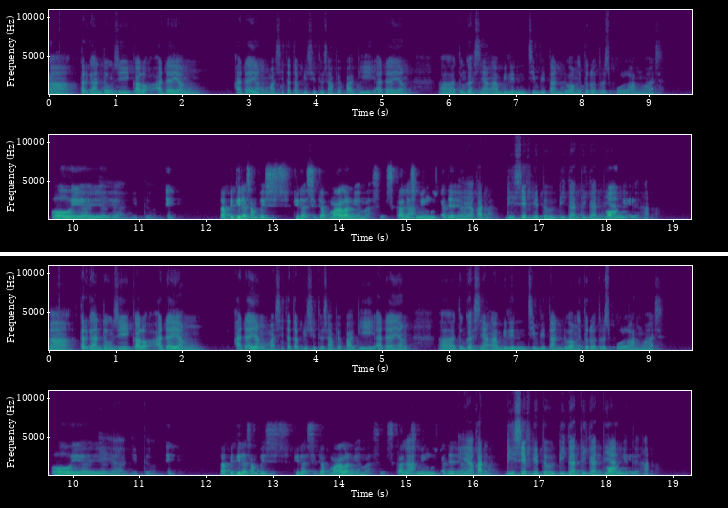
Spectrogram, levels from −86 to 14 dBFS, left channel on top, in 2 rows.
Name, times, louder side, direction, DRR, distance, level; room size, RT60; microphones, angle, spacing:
voice 1, 0.0-2.3 2.8-9.2 10.4-11.3 14.9-15.2 15.8-18.6, right 2 dB, 55° right, 1.6 m, -38 dB
voice 2, 9.7-10.7 11.4-11.5 12.2-15.9 18.0-18.5, left 3 dB, 65° left, 0.9 m, -32 dB
28.0 x 15.5 x 2.9 m
head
